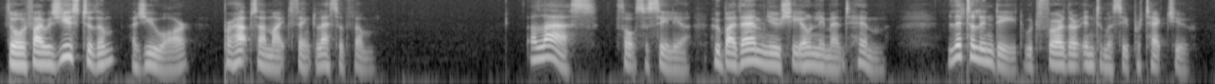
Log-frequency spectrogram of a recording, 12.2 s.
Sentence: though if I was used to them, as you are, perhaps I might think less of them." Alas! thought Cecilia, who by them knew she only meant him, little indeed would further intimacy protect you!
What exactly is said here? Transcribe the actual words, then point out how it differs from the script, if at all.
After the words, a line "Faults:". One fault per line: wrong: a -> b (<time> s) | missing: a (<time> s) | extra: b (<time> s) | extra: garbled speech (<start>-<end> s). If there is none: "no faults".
though if I was used to them, as you are, perhaps I might think less of them." Alas! thought Cecilia, who by them knew she only meant him, little indeed would further intimacy protect you!
Faults:
no faults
